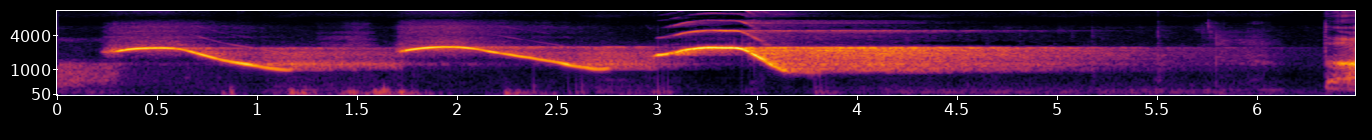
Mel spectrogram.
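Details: Common hill myna, its own natural voice, in a lively singing mood. It gives three loud, clear whistles about every 1.3 seconds. Each rises briefly, then slides steeply downward, and the last one trails off longer. Speech is heard just before and after.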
